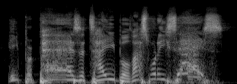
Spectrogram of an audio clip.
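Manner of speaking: high, loud burst of preaching. Real, not acted. Preacher driving the verse home, high loud exclamation. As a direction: cry it out well above normal pitch.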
